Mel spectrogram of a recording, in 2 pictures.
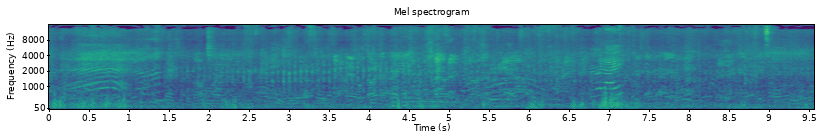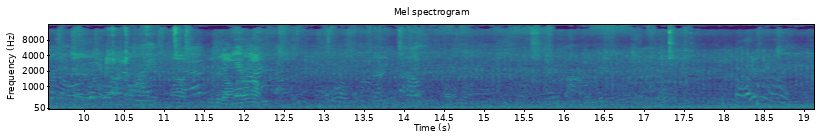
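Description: A crowd of young adults talks nearby outdoors.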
